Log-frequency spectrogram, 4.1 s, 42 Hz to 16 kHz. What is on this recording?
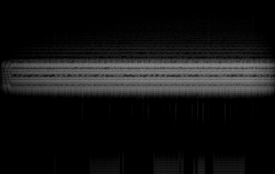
Security Scanning 01 Remastered
Security Scanning
Can for example be a robot patrolling or lasers that you have to avoid in order to not get detected and / or killed!
If you enjoyed the sound, please STAR, COMMENT, SPREAD THE WORD!🗣 It really helps!
More content Otw!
